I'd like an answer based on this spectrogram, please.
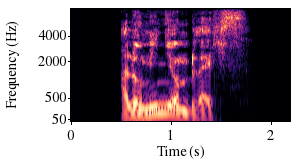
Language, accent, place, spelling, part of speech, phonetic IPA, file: German, Germany, Berlin, Aluminiumblechs, noun, [aluˈmiːni̯ʊmˌblɛçs], De-Aluminiumblechs.ogg
- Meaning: genitive singular of Aluminiumblech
